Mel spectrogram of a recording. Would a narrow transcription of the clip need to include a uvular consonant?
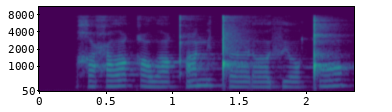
yes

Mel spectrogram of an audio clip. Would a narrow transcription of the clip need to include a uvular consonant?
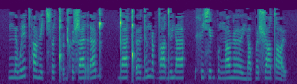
no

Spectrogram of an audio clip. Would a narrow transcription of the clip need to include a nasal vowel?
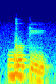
no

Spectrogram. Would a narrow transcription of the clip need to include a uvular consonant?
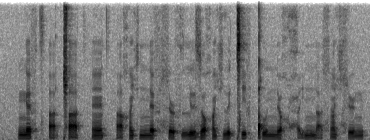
yes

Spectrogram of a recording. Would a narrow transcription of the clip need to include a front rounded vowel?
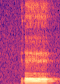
no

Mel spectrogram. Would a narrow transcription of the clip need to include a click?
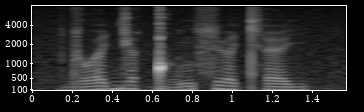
yes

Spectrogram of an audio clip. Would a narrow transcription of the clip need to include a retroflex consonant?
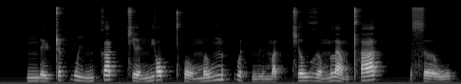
yes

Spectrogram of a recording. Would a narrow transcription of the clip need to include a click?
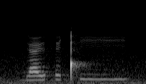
yes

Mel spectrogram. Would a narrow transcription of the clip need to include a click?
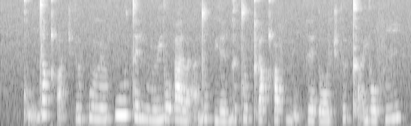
no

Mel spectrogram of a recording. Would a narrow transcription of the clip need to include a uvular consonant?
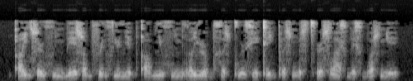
yes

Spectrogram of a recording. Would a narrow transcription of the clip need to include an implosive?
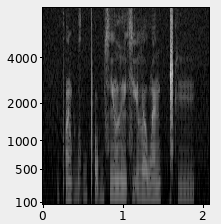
no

